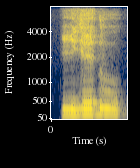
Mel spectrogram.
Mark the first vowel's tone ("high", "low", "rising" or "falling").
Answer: low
